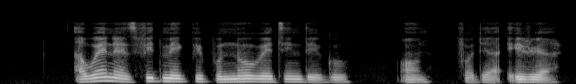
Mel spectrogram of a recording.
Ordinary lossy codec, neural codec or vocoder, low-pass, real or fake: none; codec, 16 kHz in and 24 kHz out, 1 kbps, XY-Tokenizer; 7.2 kHz; fake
